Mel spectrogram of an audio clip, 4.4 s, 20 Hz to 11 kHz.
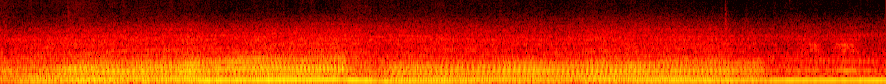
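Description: A 2016 Renault Megane GT in sport mode accelerates from 40 to 80, its engine note climbing steadily and then dropping briefly at a dual-clutch gearshift before it rises again, heard from inside the car.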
